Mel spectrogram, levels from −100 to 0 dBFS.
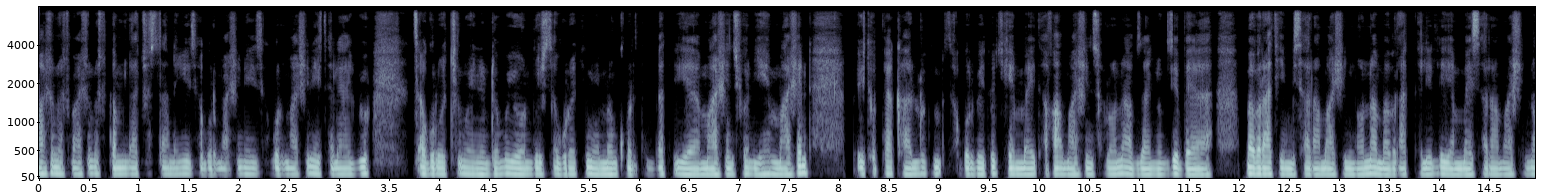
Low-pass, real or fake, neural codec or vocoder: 7.2 kHz; real; none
